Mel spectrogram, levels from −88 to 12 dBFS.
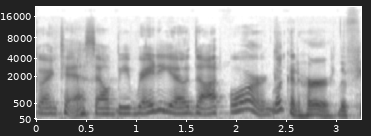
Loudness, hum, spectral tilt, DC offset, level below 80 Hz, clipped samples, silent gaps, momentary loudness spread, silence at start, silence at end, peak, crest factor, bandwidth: -24 LUFS; none; -5.5 dB/octave; under 0.1%; -56 dBFS; under 0.1%; none; 4 LU; 0 s; 0 s; -8 dBFS; 16 dB; over 20 kHz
